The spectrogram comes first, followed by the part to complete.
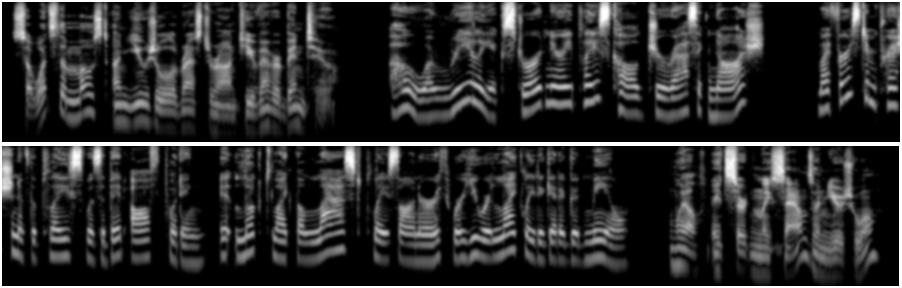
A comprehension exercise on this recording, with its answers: What does the woman think of the restaurant?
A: It was the worst place for a meal.

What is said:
M: So, what's the most unusual restaurant you've ever been to?
W: Oh, a really extraordinary place called Jurassic Noah. My first impression of the place was a bit of off-putting. It looked like the last place on earth where you were likely to get a good meal.
M: Well, it certainly sounds unusual!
